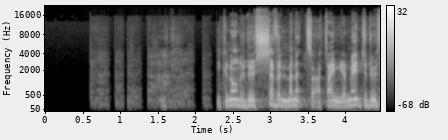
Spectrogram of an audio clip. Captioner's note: audience laughs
